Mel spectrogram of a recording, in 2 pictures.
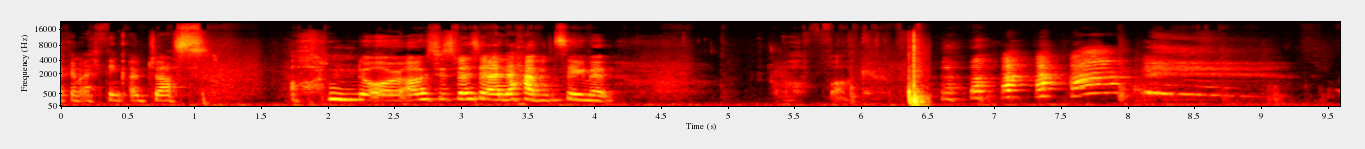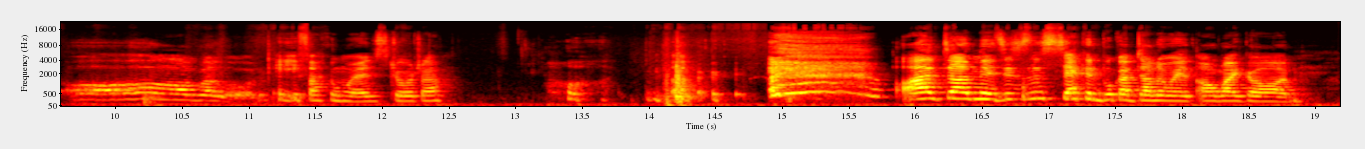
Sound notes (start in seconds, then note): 6.6 laughter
